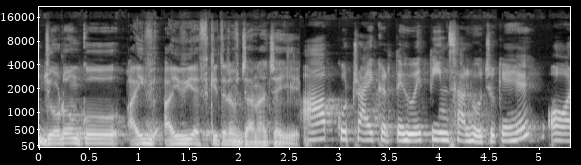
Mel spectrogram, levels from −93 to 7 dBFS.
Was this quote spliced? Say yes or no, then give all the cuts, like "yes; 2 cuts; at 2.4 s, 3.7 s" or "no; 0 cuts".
yes; 1 cut; at 2.6 s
